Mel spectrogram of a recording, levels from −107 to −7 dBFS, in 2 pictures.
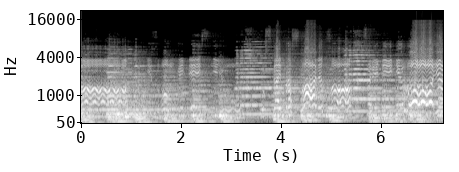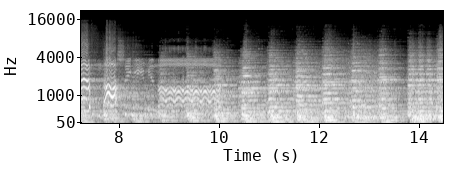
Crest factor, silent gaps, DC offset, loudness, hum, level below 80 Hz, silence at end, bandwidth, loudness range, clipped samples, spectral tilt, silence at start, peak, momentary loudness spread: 14 dB; none; under 0.1%; -14 LUFS; none; -28 dBFS; 0 s; 8.2 kHz; 4 LU; under 0.1%; -8 dB/octave; 0 s; 0 dBFS; 9 LU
